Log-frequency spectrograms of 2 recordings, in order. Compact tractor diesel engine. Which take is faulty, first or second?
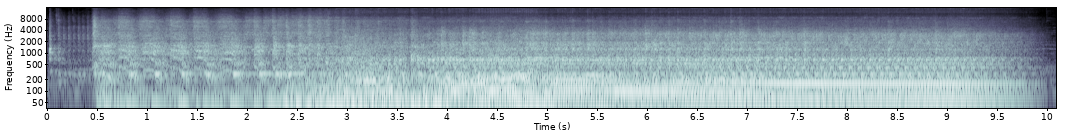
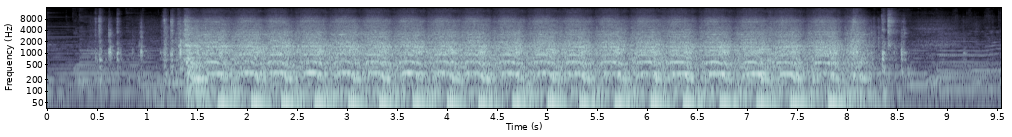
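second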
